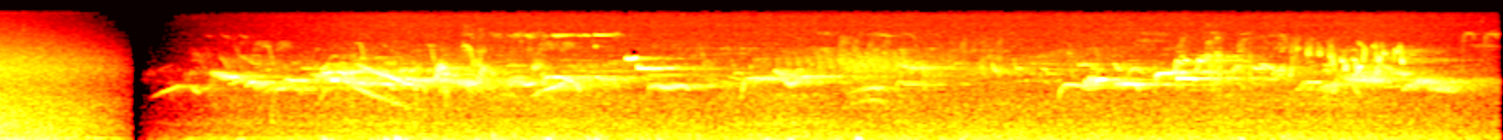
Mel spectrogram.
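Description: Songbirds singing, with many overlapping quick chirps and short rising and falling whistled notes. They start after a brief gap about a second in, as a fading outdoor hiss ends.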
